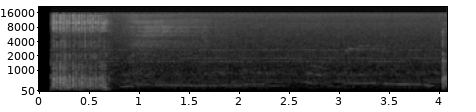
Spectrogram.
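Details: Pug dog snoring: one loud, rattling snort on the in-breath, then a thin whistling out-breath.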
